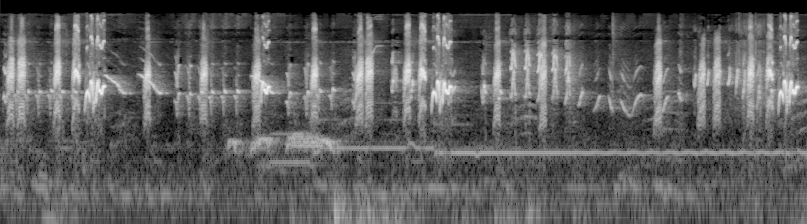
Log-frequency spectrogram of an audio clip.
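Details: Sooty-headed bulbul of the garuda type, singing energetically while calling to a rival: a busy stream of sharp, bright chirps and short high notes in irregular bursts, with a faint steady low hum underneath.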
